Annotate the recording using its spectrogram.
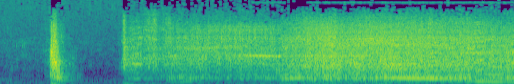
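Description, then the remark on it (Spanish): A car door thuds shut, then a red sports car's engine catches and roars, its rumble building steadily louder as a man with a moustache drives off with a young woman and keeps accelerating, as rain begins to fall. “El hombre del bigote se sube a su deportivo rojo y se marcha con la joven.”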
